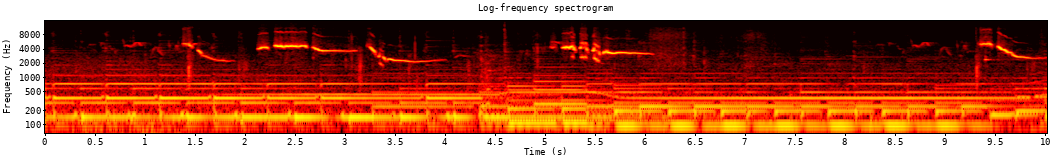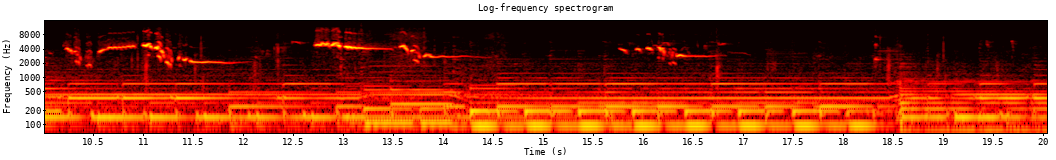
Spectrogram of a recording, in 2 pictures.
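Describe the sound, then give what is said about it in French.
A European robin sings in short, high, warbling phrases, repeated every few seconds over a steady low mechanical hum, with no voices present. “Depuis tout à l'heure, il y a un rouge-gorge qui chante.”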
